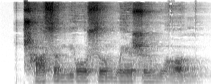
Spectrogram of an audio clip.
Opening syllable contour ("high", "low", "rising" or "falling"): rising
